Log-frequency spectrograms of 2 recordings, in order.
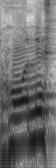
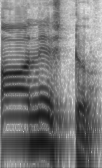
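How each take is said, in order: First: The word begins with an h sound. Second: The word begins with a vowel sound. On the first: The speaker calls it wrong. "कई बच्चे होनेस्ट पढ़ते हैं पर होनेस्ट नहीं पढ़ते" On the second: The speaker calls it right. "इसमें हम यच को नहीं पढ़ रहे हैं"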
